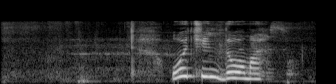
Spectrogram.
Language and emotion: Russian, positive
